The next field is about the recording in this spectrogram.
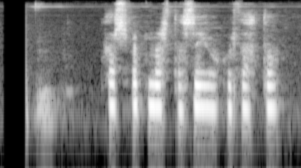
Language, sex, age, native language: Icelandic, female, 14, Icelandic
